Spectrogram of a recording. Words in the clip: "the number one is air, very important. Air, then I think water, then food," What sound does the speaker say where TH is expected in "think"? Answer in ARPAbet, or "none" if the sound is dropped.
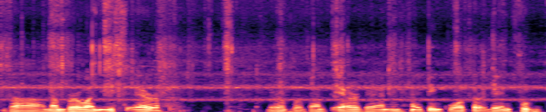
T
